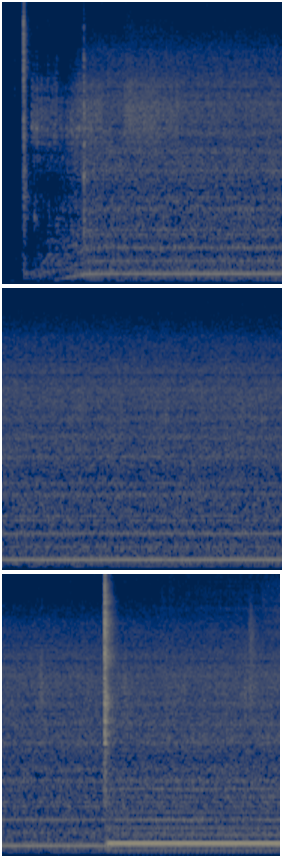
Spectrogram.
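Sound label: mikrovolnovka lg, microwave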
